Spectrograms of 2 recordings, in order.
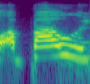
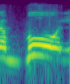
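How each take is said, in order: First: "bowl" with an "ow" as in "cow"; mispronounced bowl. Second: "bowl" with a long "o". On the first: Trainer showing a confusable word, "bowl" mispronounced as "baul". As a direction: say "bowl" as "bowel", rhyming with "owl". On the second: Trainer contrasting confusable words, "bowl" with a long o. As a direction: say "bowl" as "bohl", rhyming with "goal". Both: Shown as a demonstration. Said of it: "that would be a wrong example".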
